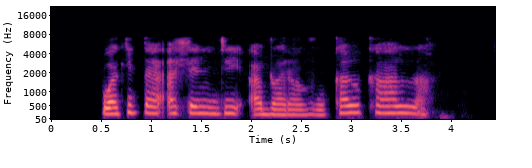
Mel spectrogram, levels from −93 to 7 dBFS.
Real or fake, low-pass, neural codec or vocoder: fake; 7.2 kHz; codec, 16 kHz, 4 kbps, FreqCodec, smaller model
